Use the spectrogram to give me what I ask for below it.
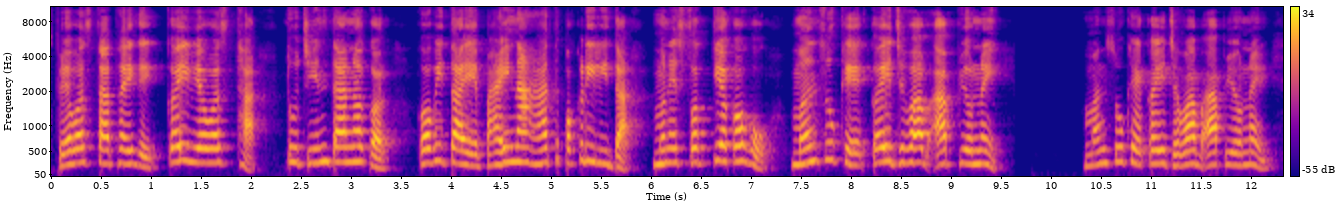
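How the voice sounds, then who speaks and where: A woman reading an emotional village story aloud, gently voicing every part herself. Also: high voice. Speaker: narrator. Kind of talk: storybook narration.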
